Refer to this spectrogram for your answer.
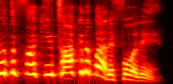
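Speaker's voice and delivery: high-pitched incredulous comeback; retold exasperation. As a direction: act out losing patience with a friend. Re-enacting exasperated reply to Grace.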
